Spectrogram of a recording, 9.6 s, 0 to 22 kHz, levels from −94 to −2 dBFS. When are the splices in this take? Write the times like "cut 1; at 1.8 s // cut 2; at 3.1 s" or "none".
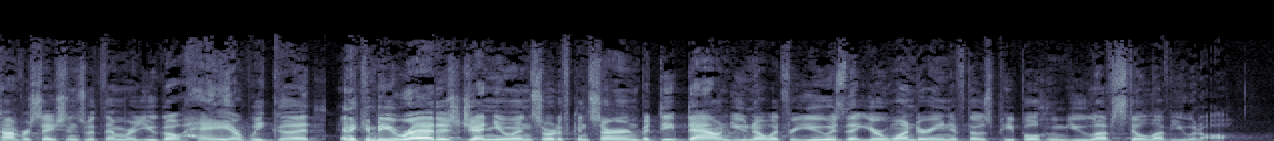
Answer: cut 1; at 2.4 s // cut 2; at 3.4 s // cut 3; at 5.9 s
